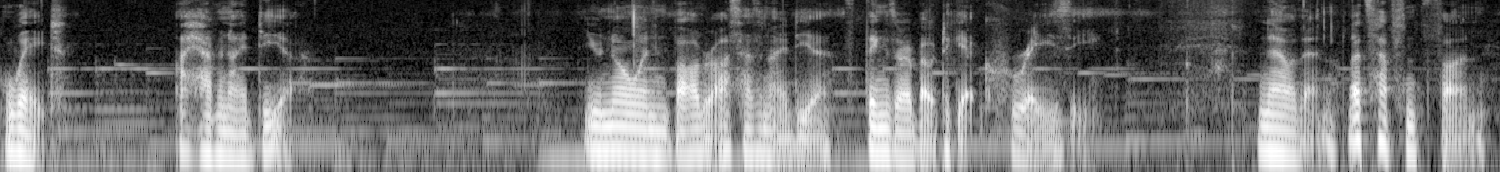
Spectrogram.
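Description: Picture-book reader, mellow tone, creaky voice, casual and playful, murmured asides, faint music behind. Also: deep voice, takes it slowly, long pauses. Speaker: storyteller reading a picture book aloud. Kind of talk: casual read-aloud with chatty asides.

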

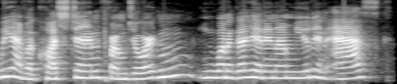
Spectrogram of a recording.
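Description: A woman's voice: fairly high pitch, moderate pace, sharp tone. A woman moderating an online discussion, encouraging and inviting as host. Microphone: video call.

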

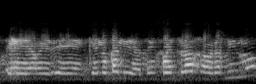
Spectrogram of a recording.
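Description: A woman's voice: sits high, steady tone, quick pace, noisy background. A polite, patient woman, working customer service on a tinny telephone line. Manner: polite, patient, informal address. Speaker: phone company customer service agent. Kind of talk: customer service phone call.

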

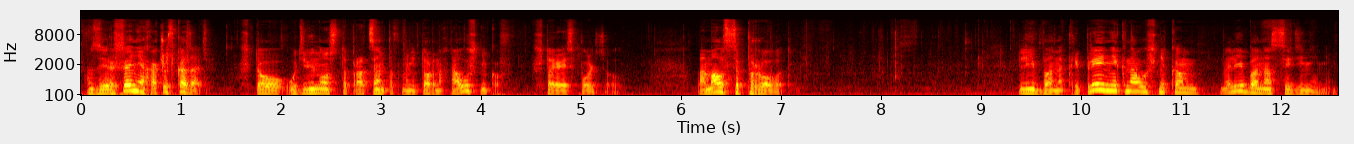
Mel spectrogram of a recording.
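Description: Young male gadget reviewer, informal, mid-pitched, lively intonation. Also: normal speed. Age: young adult. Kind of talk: informal product review to camera. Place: small indoor room, seated at a table.

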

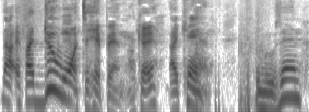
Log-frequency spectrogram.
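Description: An older man coaching judo in a large gym, explaining takedowns step by step and punctuating each move with "boom". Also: very animated, moderate pace, a little mellow. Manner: punchy, repeats "boom" between steps. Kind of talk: demonstrating techniques to students. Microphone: camera across the room.

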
